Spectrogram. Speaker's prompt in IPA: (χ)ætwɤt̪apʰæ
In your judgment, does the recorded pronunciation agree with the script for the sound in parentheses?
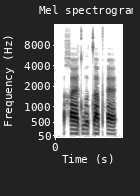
yes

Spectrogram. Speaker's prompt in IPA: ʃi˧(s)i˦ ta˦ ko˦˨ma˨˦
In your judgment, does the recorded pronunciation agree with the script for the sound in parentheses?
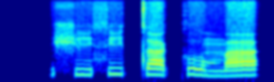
yes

